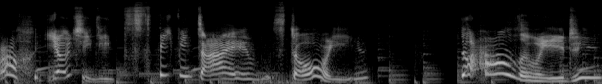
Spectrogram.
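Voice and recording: A man's raspy, put-on character voice at an extremely high pitch and a very slow pace, with faint music in the background.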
